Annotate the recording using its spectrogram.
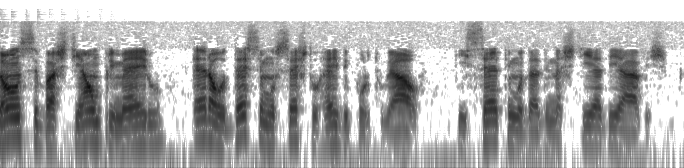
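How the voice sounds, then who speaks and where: A man speaks in a plain, everyday voice at a fairly slow pace. His pitch sits in the medium range with ordinary variation. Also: big swings in loudness. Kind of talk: read-aloud sentence.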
